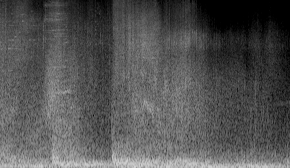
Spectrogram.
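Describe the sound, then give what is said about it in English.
A salvo of missiles explodes on a smoking pile of wreckage: two heavy booms land over a continuous, loud rumbling roar that eases slightly toward the end. “Roberto launched one last salvo of missiles at the smoking pile of wreckage.”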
